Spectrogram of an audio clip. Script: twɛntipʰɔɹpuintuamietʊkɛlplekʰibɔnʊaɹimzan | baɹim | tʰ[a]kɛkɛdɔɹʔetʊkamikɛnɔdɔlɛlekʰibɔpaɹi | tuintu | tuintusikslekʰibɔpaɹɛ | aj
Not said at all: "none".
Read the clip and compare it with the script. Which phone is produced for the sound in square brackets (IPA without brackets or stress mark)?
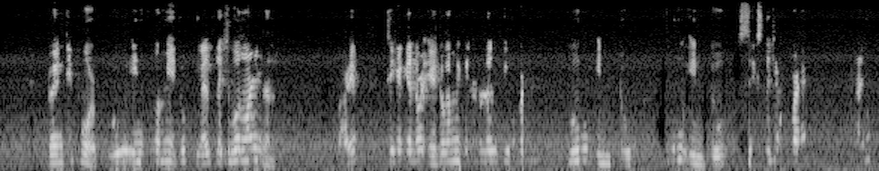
i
